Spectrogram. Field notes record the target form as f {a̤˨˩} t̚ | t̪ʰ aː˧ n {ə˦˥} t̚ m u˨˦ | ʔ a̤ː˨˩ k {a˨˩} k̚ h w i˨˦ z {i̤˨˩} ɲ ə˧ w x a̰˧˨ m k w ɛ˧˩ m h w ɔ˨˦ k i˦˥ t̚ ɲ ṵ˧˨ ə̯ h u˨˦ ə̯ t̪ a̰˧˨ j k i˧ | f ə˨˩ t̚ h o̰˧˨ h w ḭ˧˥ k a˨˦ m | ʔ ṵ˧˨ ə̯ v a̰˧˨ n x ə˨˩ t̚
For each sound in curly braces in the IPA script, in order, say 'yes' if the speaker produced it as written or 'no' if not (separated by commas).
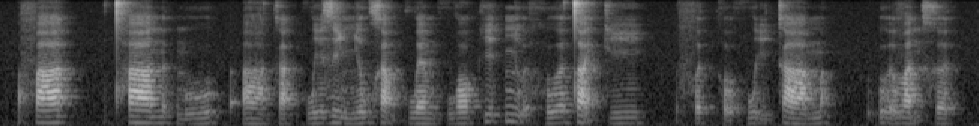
no, no, yes, no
